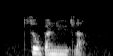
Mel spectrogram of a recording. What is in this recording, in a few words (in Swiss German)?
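"suppenudle", Alsatian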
